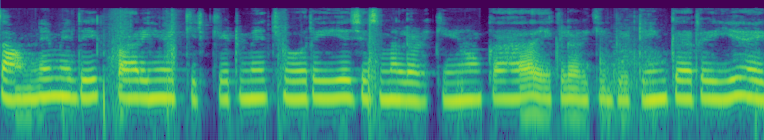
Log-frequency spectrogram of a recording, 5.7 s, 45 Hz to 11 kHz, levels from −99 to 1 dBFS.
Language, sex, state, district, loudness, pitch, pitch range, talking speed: Hindi, female, Chhattisgarh, Jashpur, -16 LUFS, 230 Hz, 220-235 Hz, 230 wpm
